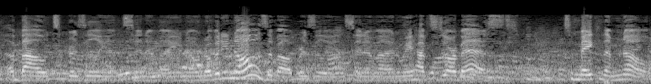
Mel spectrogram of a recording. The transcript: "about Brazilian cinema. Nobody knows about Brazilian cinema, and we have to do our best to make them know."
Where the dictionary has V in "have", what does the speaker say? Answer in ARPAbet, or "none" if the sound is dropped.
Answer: F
